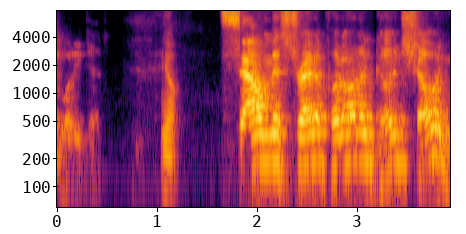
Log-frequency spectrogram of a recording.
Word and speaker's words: Mistretta: But we had Sturdy Sal Marstetti, I believe is how you say his last name. I got it right here. Yeah, Mistretta. I'm sorry.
